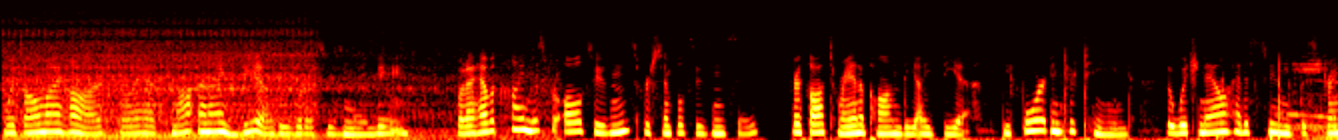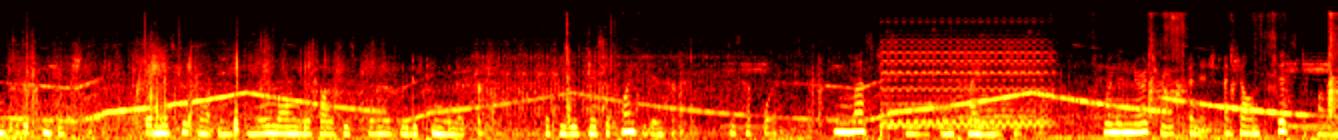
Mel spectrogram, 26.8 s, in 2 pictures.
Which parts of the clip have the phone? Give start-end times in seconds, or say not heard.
22.1-24.0.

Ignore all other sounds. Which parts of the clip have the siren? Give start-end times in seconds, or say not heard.
12.8-26.7.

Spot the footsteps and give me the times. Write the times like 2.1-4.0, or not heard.
12.2-18.4.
